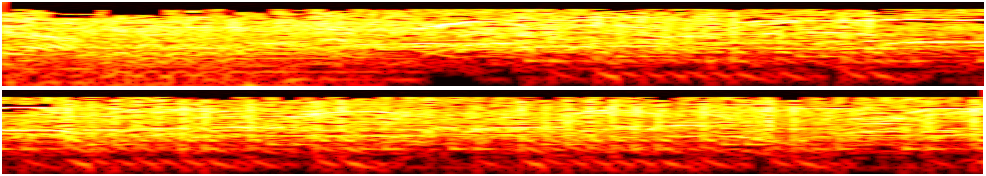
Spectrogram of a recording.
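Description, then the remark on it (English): A loud crowd cheers and claps continuously, with whoops and shouting voices rising over a dense wash of applause that stays steady from start to finish. “The sweet sound of applause.”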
